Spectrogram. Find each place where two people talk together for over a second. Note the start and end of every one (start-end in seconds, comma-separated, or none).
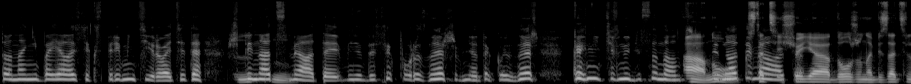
6.8-8.0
